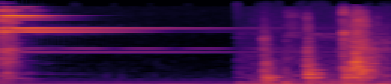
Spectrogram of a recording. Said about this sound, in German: Kaum hatte Gabi aufgelegt, als das Telefon schon wieder klingelte.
